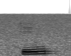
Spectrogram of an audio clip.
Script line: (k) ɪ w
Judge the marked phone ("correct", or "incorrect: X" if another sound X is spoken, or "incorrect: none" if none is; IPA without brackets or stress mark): correct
